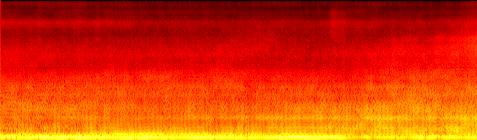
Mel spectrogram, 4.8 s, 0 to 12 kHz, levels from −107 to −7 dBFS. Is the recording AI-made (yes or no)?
yes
